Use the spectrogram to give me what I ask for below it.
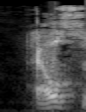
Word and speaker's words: Elst: Elst is the way to pronounce it, but it seems like it's, cause it's okay.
